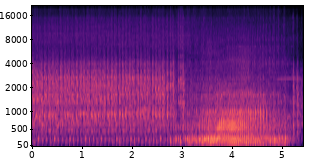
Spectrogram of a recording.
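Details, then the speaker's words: Old Honda Goldwing after long storage, cylinders sprayed with WD40 and blown out, plugs refitted, bad gas drained and fresh added, ether shot: uneven chuffing on the starter, brief rough catch that swells and fades; hard starting. "we sprayed some WD40 in the cylinders blew the cylinders out we put the plugs back in we drained out all the bad gas put in some fresh gas going to give it a shot of ether here and just see what happens"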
